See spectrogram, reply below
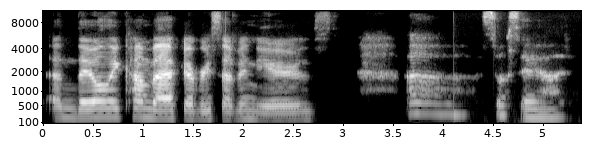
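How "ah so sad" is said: a slow, whispered sigh of pity; sad whisper. Real, not acted. Reader whispers her sorrow for the selkie story. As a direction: breathe it out slowly, heartbroken.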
